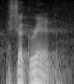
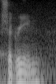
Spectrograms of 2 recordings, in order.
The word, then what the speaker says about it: chagrin: repeat the word please shut grin there are no alternate pronunciations although there are a couple of non-standard pronunciations they have here one being shagreen another being shagging but the standard pronunciation is chagrined can I have that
